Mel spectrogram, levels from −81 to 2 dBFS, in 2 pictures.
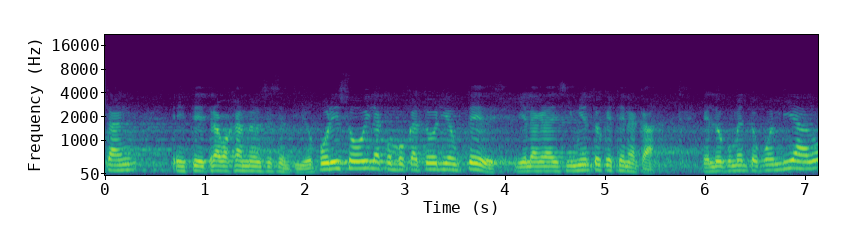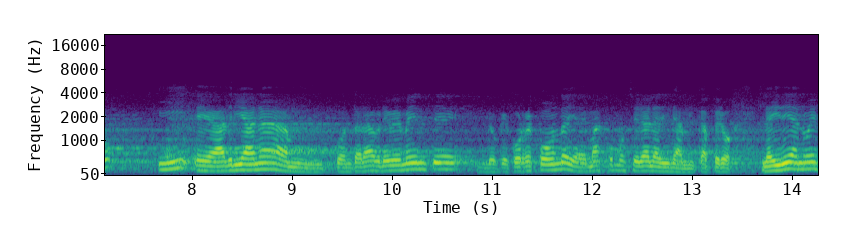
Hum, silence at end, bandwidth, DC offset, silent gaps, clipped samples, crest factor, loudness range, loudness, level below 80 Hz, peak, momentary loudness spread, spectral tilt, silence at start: none; 0 s; 3.7 kHz; under 0.1%; none; under 0.1%; 14 dB; 3 LU; -15 LUFS; -60 dBFS; 0 dBFS; 9 LU; -12 dB/octave; 0 s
